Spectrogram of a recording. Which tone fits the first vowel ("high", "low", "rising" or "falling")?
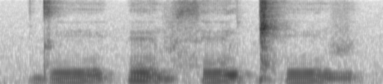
rising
